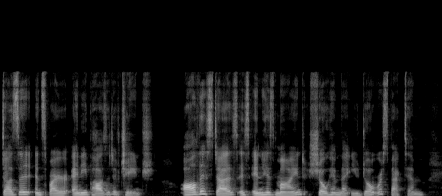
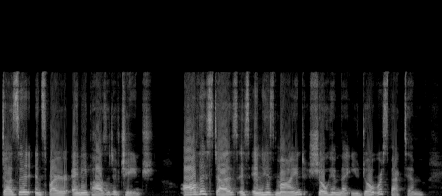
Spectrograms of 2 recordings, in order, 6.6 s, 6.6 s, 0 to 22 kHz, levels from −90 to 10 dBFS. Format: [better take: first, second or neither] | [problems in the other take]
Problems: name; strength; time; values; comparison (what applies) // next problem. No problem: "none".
first | distortion; heavy; 6% of the sound clipped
